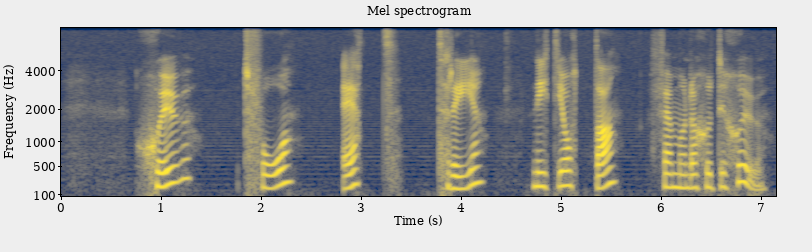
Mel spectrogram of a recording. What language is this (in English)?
Swedish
